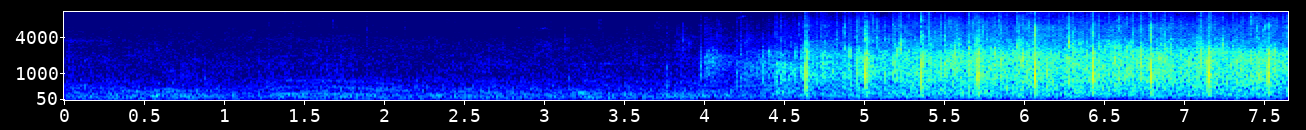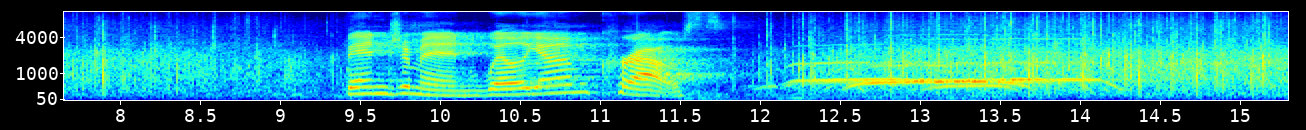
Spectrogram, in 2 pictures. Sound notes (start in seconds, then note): 3.9 audience applauds; 11.9 audience cheers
